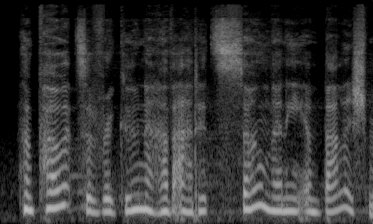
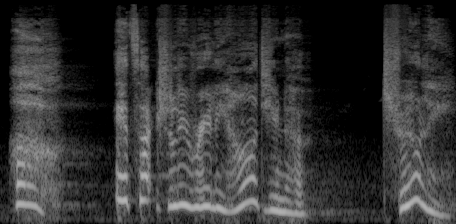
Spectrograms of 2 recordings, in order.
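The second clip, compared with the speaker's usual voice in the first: higher, lightly exasperated admission; candid complaint; 6 semitones higher than usual. Acted. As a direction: drop the solemn act and confide how hard it is. Drops the solemn act, admits difficulty.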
